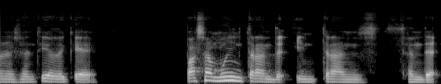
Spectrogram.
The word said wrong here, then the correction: intrascendente: es intrascendente, perdón, no sé si lo pronuncio bien, ¿eh?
